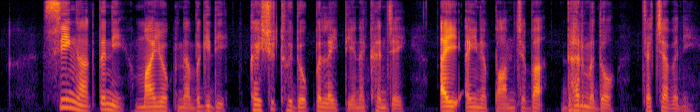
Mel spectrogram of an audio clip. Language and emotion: Manipuri, neutral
